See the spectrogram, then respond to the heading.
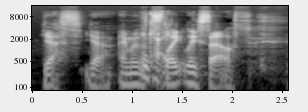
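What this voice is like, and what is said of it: American accent. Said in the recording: “you're obviously also an American, as people can tell by our similar accents”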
